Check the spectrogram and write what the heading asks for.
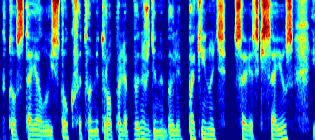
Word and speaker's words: Метрополя: Действительно, Владимир Высоцкий для «Метрополя», именно так принято ставить ударение, подобрал несколько текстов песен, которые представил в виде стихов.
